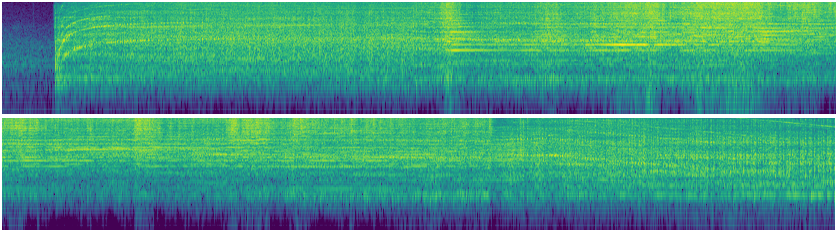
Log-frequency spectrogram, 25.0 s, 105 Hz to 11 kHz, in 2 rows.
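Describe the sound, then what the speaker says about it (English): Evolution RAGE2 chop saw cutting through a metal pipe: a loud, bright, continuous grinding whine that starts abruptly and holds steady for over twenty seconds, with slight changes in pitch as the blade bites. "So now Simon's going to be cutting through this piece of metal pipe."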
